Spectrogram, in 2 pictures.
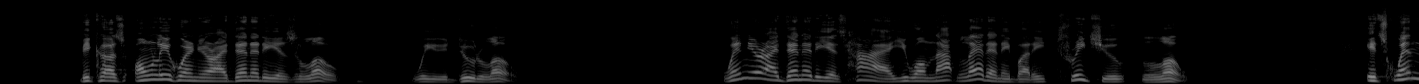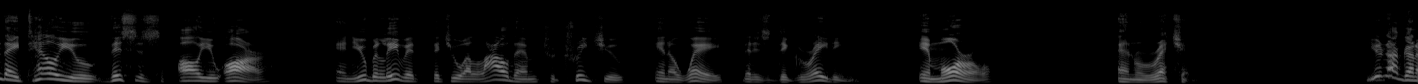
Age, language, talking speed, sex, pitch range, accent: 50-69, English, 120 wpm, male, 140-210 Hz, American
